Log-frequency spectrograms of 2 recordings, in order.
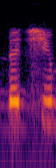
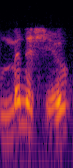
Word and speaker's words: Minshew: My mea culpa, I did have Minshew mania. Mikey Miss actually said I was mispronouncing. I was adding the syllable Minshew. That was wrong.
